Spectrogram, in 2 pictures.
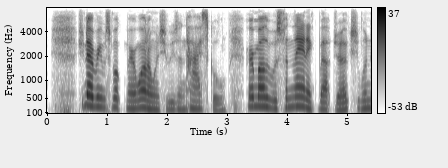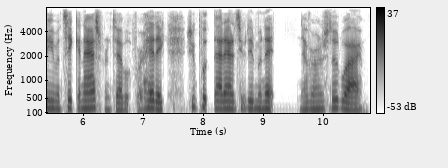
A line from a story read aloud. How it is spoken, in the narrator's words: she said on a sigh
